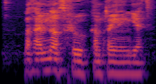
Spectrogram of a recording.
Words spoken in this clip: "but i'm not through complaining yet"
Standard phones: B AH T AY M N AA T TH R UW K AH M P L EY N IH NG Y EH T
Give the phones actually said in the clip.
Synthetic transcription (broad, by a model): B AH T AY M N AA T TH R UW K AH M P L EY N IH NG Y EH T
